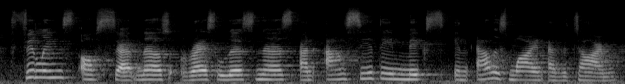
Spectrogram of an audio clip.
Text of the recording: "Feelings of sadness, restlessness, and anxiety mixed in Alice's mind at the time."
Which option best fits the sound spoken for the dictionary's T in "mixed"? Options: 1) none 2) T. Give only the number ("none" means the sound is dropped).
1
